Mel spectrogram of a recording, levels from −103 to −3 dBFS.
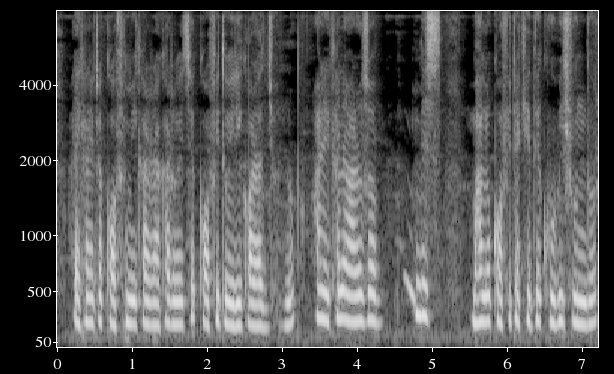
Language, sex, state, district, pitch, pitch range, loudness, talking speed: Bengali, female, West Bengal, Malda, 225 Hz, 205-235 Hz, -21 LUFS, 190 wpm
